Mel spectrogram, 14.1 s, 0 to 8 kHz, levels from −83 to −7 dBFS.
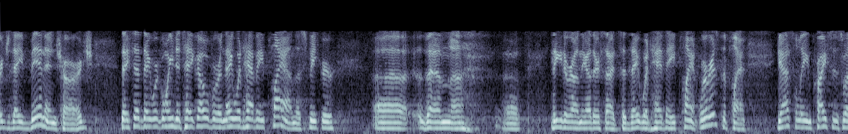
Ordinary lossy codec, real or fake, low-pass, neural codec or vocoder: AAC, 16 kbps; fake; 7.2 kHz; vocoder, 44.1 kHz, 128 mel bands every 512 samples, BigVGAN v2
